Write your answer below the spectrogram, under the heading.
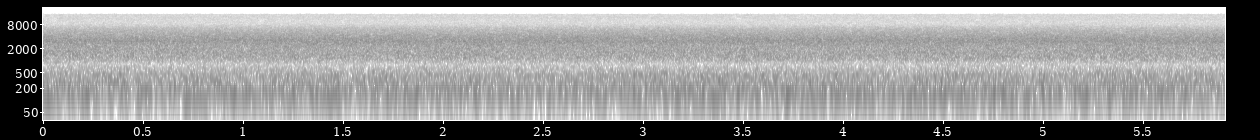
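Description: Constant broadband hiss like wind or rushing water throughout, with no animal call audible.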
